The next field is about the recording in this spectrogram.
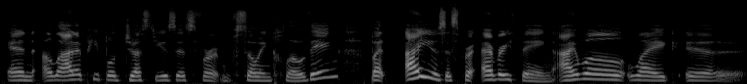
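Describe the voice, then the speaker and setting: A woman's voice: medium pitch, dry recording. A woman chatting casually in a bubbly, giggly way, recorded at home on a video call. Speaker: podcast host. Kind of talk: casual chat about sewing favorites.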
